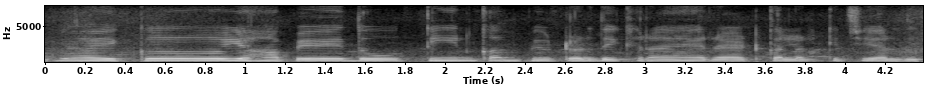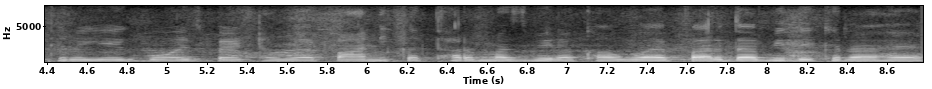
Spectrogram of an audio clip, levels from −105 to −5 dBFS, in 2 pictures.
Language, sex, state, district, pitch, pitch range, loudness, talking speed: Hindi, female, Bihar, Gopalganj, 230 Hz, 225-235 Hz, -26 LUFS, 225 wpm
